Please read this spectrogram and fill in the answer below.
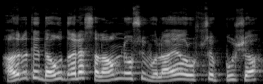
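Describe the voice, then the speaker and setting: A man narrating scripted religious moral stories in an expressive, measured storytelling manner. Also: extremely high pitch.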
